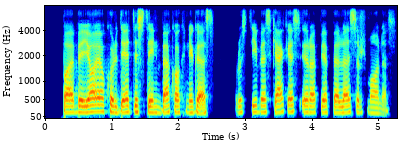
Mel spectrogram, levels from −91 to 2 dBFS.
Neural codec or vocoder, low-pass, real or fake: none; 7.2 kHz; real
